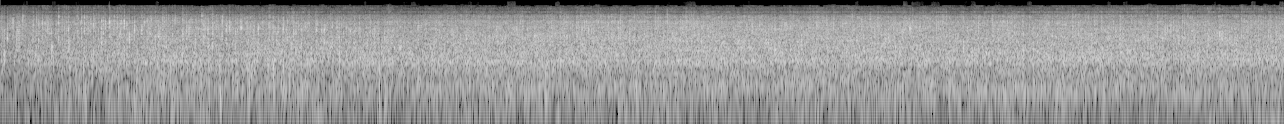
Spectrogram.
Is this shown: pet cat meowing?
no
